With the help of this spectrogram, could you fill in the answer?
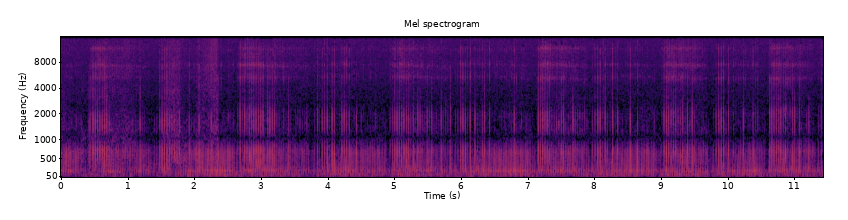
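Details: A pet cat purrs continuously, a deep vibrating rumble rising and falling in steady rhythm with its breathing, roughly one cycle every second or two, nothing else heard.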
